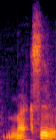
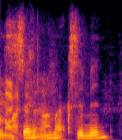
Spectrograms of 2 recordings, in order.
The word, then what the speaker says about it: Maximin: Alassane Maxim, is it? God, how do you pronounce it? Maximin. Oh, there we go. Third time lucky.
